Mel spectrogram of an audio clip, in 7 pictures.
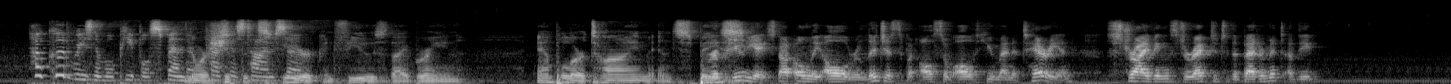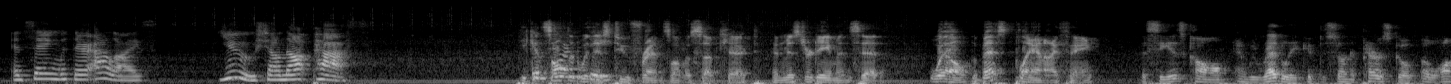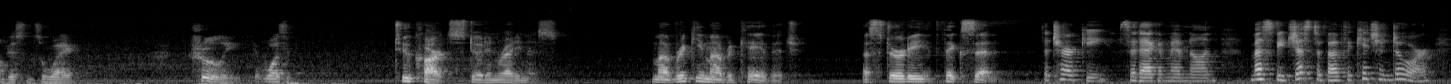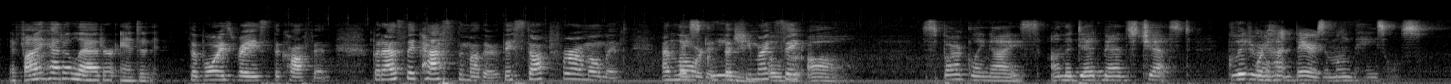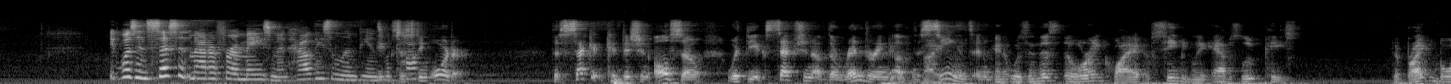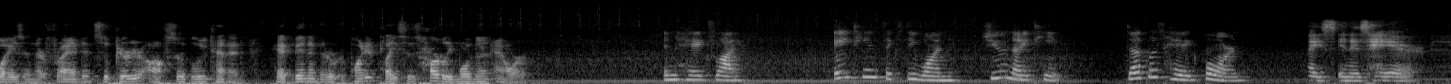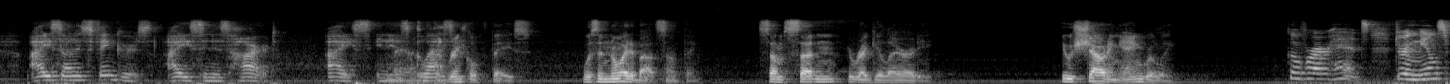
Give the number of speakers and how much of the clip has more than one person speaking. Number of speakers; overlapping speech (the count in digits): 10, about 7%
